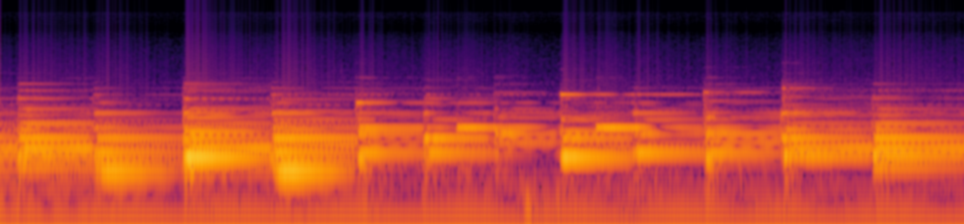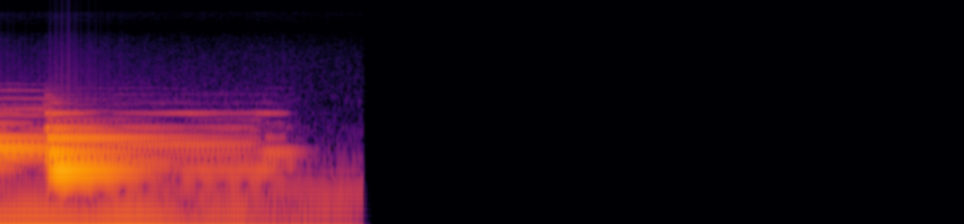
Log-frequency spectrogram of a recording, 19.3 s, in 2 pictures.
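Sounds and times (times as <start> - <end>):
piano piece: 0.0 - 13.3.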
